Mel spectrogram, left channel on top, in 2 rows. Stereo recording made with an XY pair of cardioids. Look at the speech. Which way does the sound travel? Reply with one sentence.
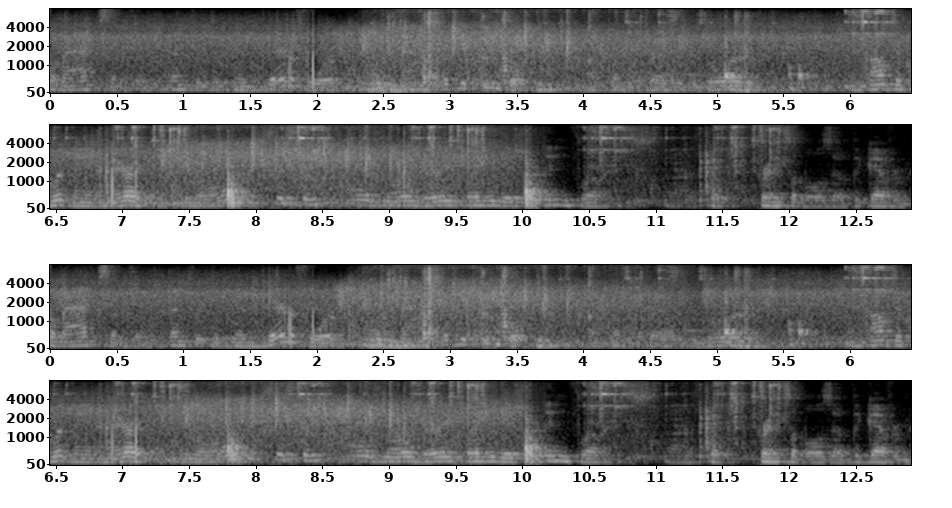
In this clip you hear the speech go left and come back.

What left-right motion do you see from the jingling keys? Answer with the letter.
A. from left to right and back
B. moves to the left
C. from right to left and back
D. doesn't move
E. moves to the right
C.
